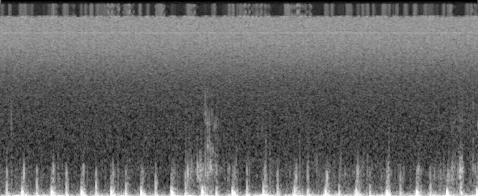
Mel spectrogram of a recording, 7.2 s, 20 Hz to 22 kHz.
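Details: Fast, strong, regular heartbeats after exercise in a 19-year-old female, with a brief gurgling swallow or stomach noise midway from drinking tea; normal rapid post-exercise heart rate.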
